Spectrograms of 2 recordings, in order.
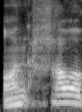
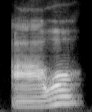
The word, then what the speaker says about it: hour: 예외 적 으로 "h" 는 묵음 입니다 . 그러니까 " 아 하우르 " 가 아니라 " 아워 " 인 거 죠 .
